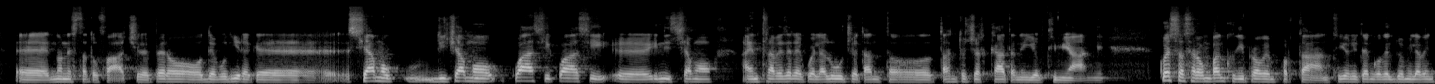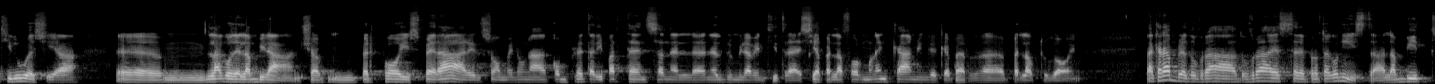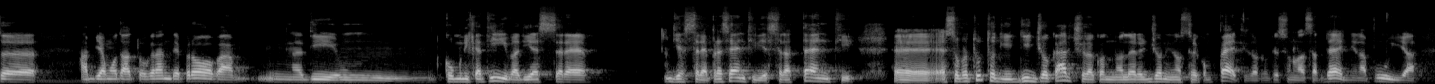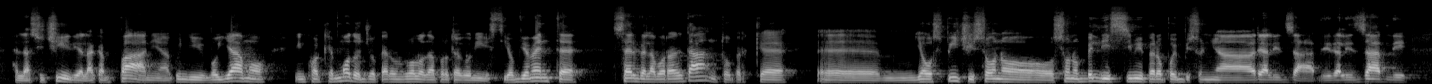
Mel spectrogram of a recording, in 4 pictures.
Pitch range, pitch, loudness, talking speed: 110-135 Hz, 120 Hz, -24 LUFS, 140 wpm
